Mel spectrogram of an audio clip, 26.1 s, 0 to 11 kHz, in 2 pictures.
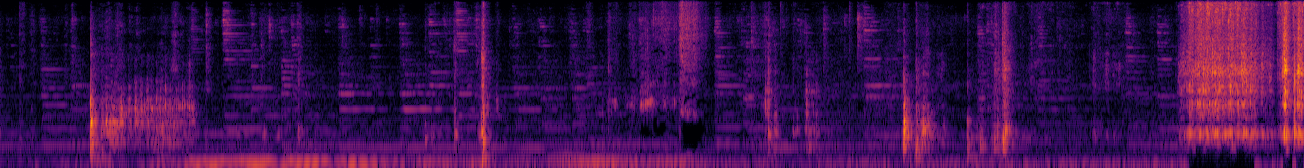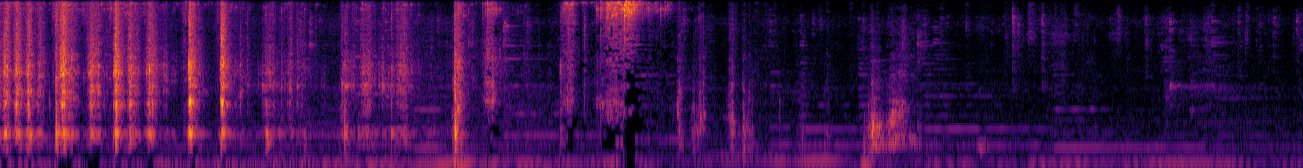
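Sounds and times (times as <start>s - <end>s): sequins rattling in plastic tub: 11.8s - 19.9s.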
